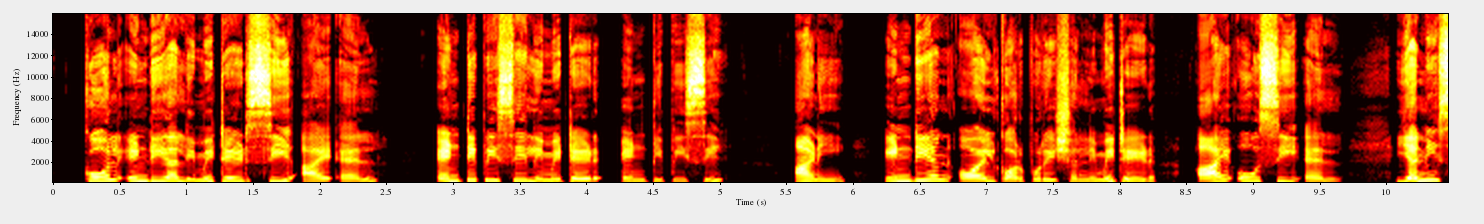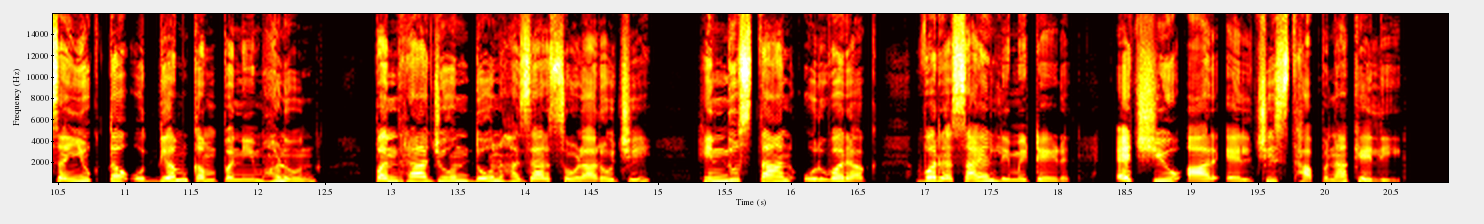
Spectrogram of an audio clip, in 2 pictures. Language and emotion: Marathi, neutral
